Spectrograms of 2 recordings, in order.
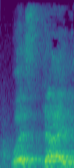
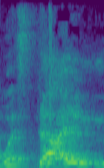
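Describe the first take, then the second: First: The word ends without a final n sound. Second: The word ends with a clear final n sound. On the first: The speaker calls it wrong. "ينفع اقول ايه؟ واستعي واستعي واستعي باثنتين؟ لا" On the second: The speaker calls it right. "ده النون من اصل الكلمه مش تنوين"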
